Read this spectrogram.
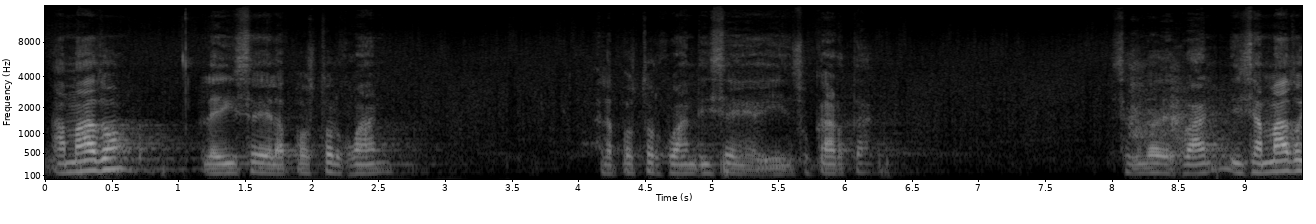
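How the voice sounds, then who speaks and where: A man's voice: a little high, vocal fry, fairly bright tone, big-room sound, a little hiss or hum. A man with a Mexican accent, a pastor preaching a sermon on a handheld microphone in a church, emphatic and calling out questions to the congregation. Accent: Mexican Spanish. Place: church sanctuary.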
